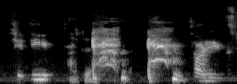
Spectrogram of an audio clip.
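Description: A person talking over an online video call, with two short breathy bursts in the second half, and a faint steady low hum underneath.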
